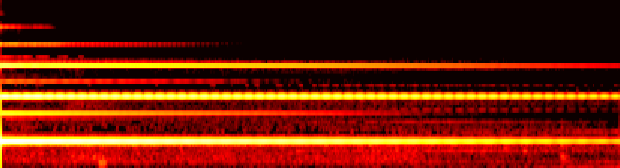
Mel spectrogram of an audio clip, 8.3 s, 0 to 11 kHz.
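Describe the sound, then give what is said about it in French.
A small 230 g Tibetan singing bowl tuned to C sharp, struck with the leather side of its mallet, rings out in a long, pure, steady tone. It fades very slowly with a gentle wavering pulse throughout and no other sound. “Ce petit bol tibétain de 230 grammes a tout pour plaire. Il sonne en do dièse et démarre instantanément avec le bâton côté cuir. On l'écoute à la frappe.”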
